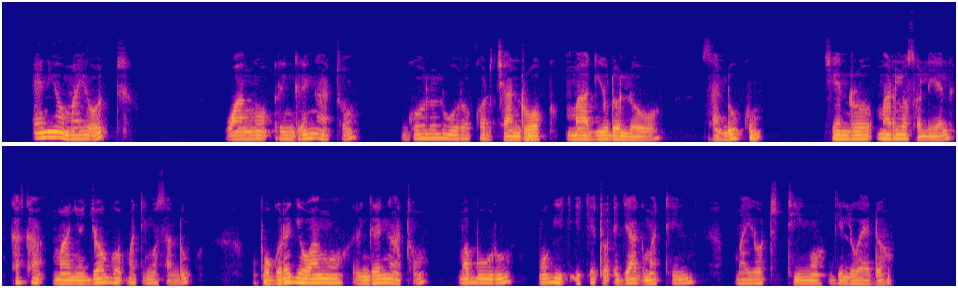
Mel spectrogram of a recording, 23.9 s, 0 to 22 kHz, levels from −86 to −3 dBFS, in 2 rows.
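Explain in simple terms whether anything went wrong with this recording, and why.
Yes, the speech has channel delay (comb filtering) throughout. One channel arrives a fraction of a millisecond late, and mixing them cancels tones in a repeating pattern starting near 3 kHz. Unlike simple muffling, this leaves an evenly spaced, hollow, phasey colour.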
